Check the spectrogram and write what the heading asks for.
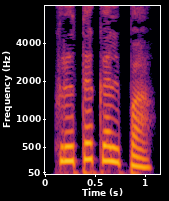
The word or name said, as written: ಕೃತಕಲ್ಪ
